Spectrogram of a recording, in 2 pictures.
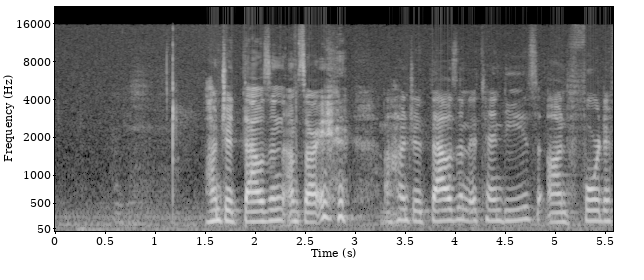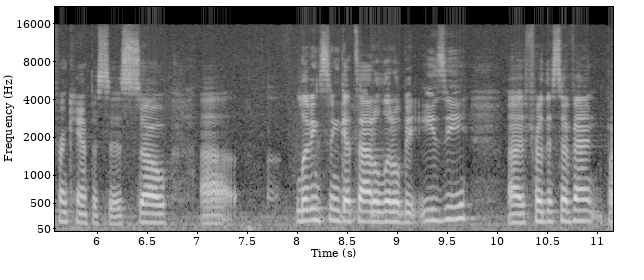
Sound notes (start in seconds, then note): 2.6 chuckles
